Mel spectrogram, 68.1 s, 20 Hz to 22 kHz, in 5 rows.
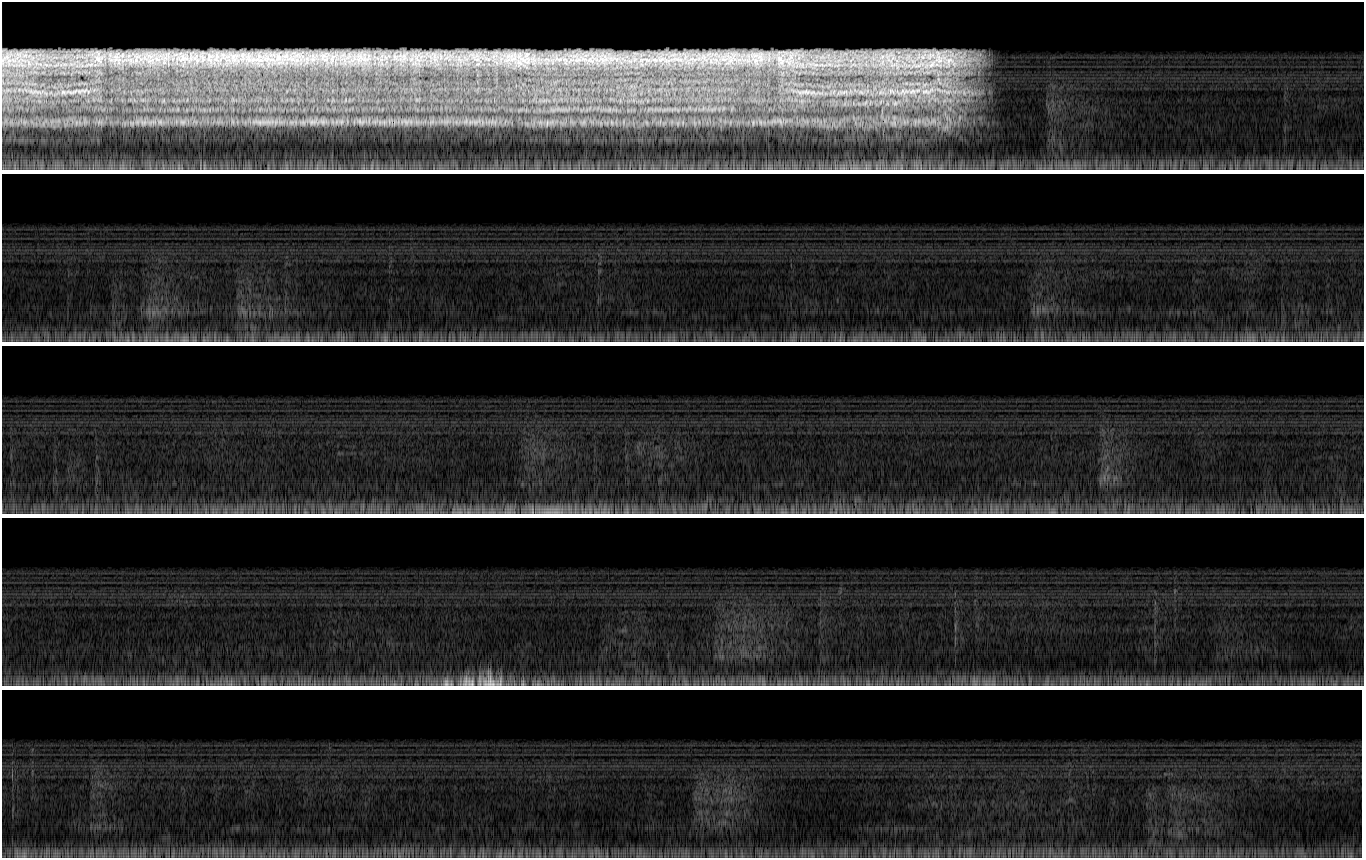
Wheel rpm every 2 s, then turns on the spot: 160, 160, 160, 160, 120, 0, 0, 0, 0, 0, 0, 0, 0, 0, 0, 0, 0, 0, 0, 0, 0, 0, 0, 0, 0, 0, 0, 0, 0, 0, 0, 0, 0, 0.
none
